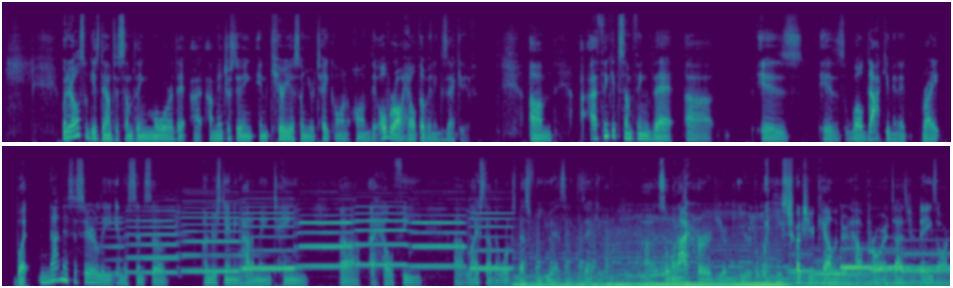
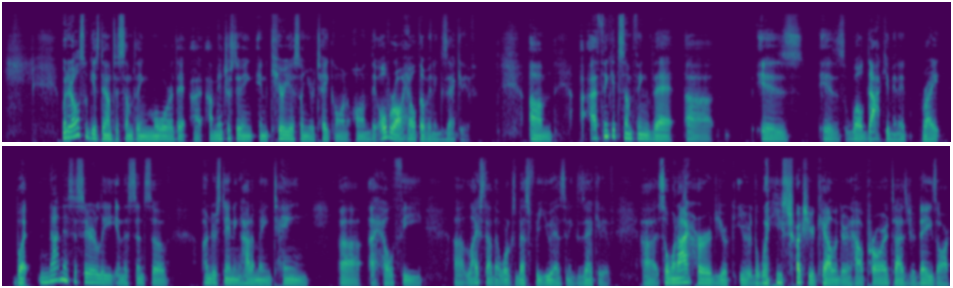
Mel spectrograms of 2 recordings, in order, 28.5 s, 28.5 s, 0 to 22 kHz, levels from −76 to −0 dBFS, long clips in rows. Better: second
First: background music; very loud; from 16 s on; 2 dB above the speech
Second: none

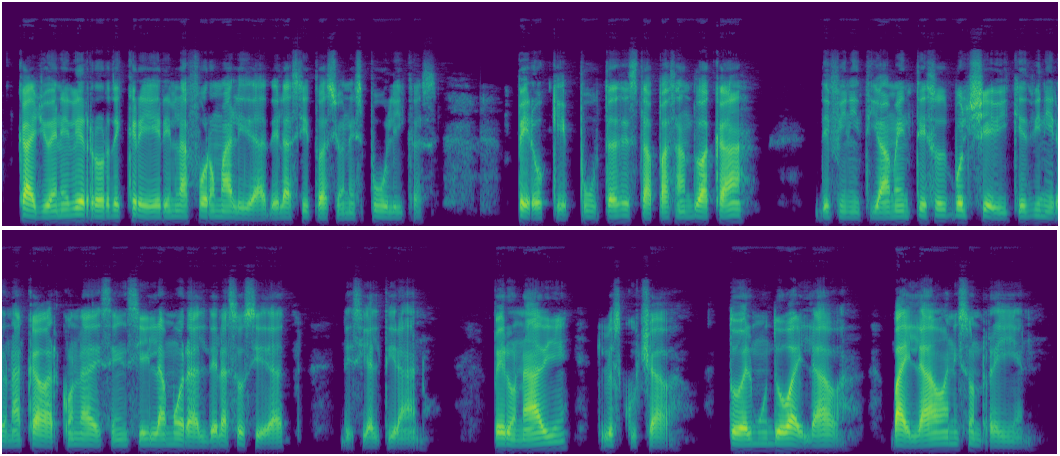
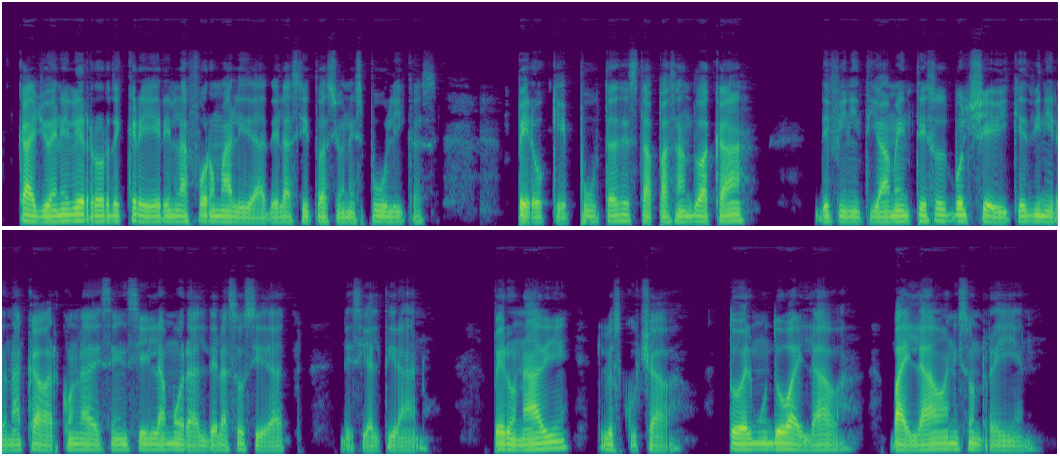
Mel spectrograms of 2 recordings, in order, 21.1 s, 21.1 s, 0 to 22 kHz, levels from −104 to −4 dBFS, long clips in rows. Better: second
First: thin; very; fading below 450 Hz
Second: none

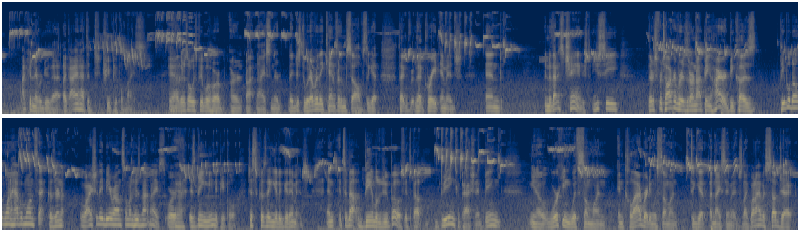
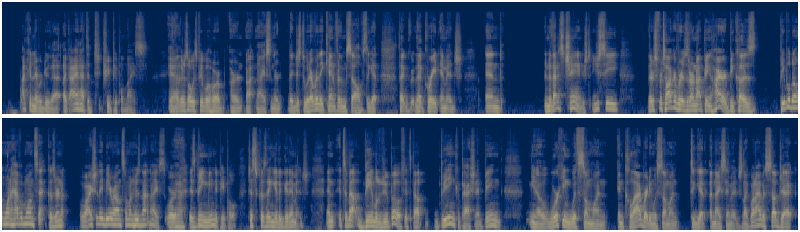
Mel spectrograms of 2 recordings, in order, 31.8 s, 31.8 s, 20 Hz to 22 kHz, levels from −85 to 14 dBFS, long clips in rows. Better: second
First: animal sounds; loud; throughout; as loud as the speech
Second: none

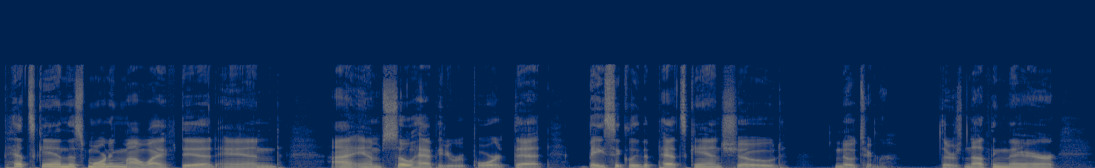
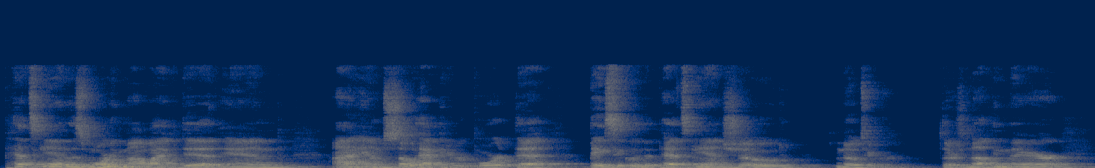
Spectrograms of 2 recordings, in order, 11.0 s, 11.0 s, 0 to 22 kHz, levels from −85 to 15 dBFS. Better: first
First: none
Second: off-mic speech; far // room echo; noticeable; dies away in 0.8 s

